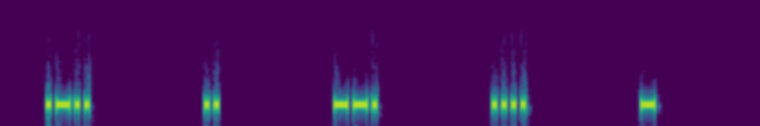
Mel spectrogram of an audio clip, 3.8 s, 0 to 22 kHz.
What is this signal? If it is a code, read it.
Morse code, heard as a keyed tone, about 48 wpm, spaced as for 14 wpm, 700 Hz. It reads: LIGHT
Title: 8x Character Spacing - Top 300 Words - 50wpm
